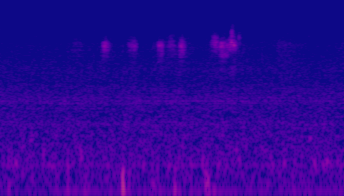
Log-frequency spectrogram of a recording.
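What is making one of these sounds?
A marker squeaks faintly on paper.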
